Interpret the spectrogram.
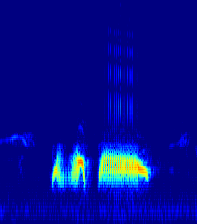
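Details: Spotted dove decoy calling to stir a rival male into combat with a thổ đồng style voice: two quick coos and a drawn-out vibrating note ending in a falling slur, with a faint thin whistle just before.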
